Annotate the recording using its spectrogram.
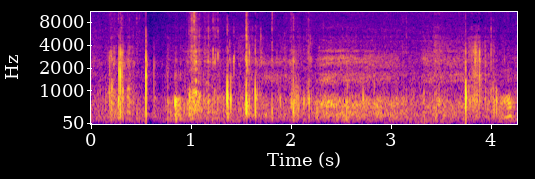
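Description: Footsteps crunching through dry leaves and twigs: irregular crackles and snaps with light rustling.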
